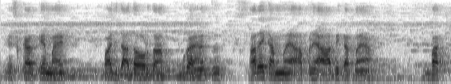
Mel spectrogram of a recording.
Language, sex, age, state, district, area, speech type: Punjabi, male, 45-60, Punjab, Mansa, urban, spontaneous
